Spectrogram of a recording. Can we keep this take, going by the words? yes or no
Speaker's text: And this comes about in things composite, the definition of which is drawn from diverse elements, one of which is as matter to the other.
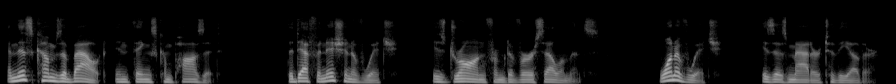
yes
